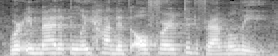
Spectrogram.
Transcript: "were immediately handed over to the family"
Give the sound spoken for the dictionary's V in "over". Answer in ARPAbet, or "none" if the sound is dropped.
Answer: F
